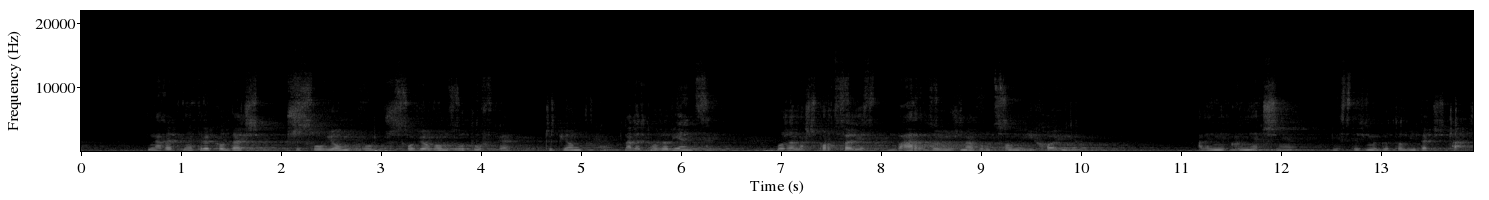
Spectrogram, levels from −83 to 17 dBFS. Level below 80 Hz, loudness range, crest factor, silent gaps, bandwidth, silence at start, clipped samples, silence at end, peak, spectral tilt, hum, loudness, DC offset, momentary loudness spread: -64 dBFS; 4 LU; 20 dB; none; 17.5 kHz; 0 s; under 0.1%; 0 s; -28 dBFS; -5.5 dB/octave; none; -47 LUFS; under 0.1%; 17 LU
